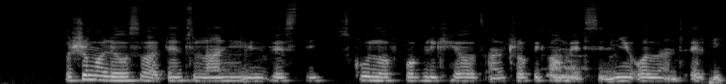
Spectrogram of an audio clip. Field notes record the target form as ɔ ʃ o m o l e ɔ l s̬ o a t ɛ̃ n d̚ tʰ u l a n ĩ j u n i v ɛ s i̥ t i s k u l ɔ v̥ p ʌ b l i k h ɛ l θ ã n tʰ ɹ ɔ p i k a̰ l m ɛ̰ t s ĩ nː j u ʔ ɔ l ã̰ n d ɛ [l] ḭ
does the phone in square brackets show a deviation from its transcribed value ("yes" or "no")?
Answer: no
